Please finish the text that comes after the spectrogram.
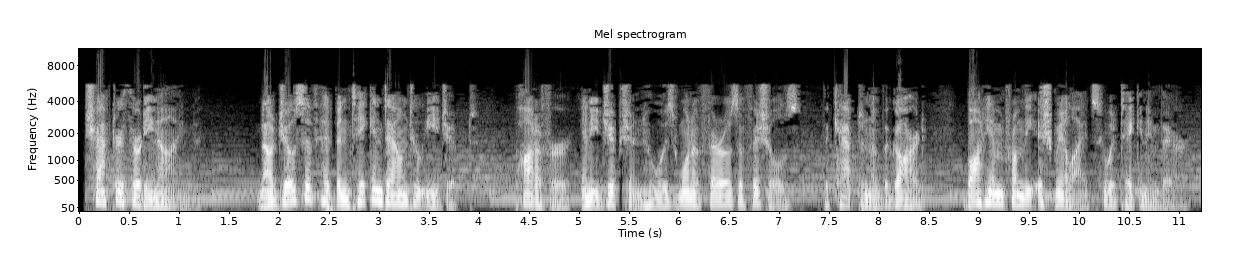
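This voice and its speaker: A man narrating a dramatized scripture text in a measured, solemn storytelling style. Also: sits low, big pitch swings. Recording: dull lo-fi audio, faint music behind.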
